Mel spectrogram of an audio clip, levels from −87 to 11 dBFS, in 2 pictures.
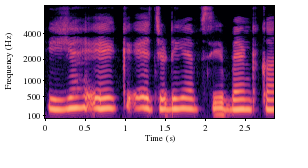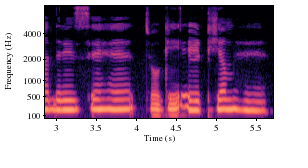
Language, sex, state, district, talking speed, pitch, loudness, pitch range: Hindi, female, Jharkhand, Ranchi, 115 wpm, 215 Hz, -14 LUFS, 205-230 Hz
